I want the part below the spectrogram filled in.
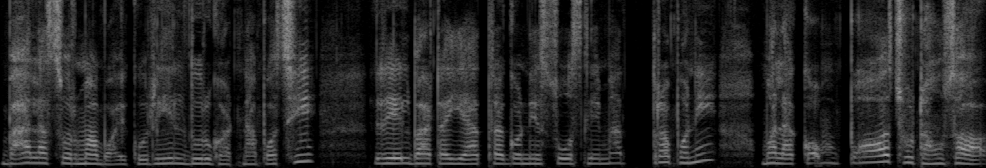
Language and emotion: Nepali, fearful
